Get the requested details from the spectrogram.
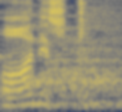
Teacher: We are not pronouncing this word ha, but a. Therefore, H is silent.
